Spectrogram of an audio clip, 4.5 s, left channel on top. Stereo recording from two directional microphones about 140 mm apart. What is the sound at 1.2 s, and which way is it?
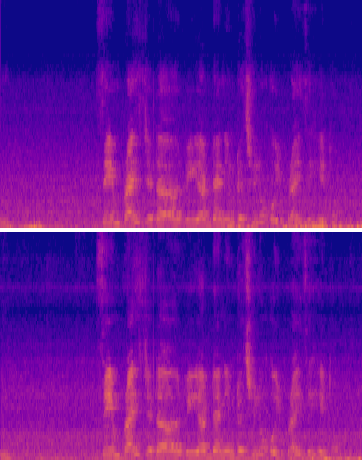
Speech, 5° right (ahead or behind).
